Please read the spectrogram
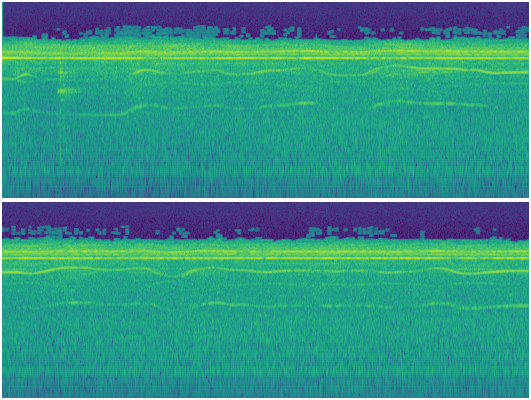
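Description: Small electric RC aerobatic plane (Turnigy Piaget) in a nose-up hover, its motor and propeller whining, the pitch swelling and easing again every couple of seconds as the throttle is worked to hold the hover.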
